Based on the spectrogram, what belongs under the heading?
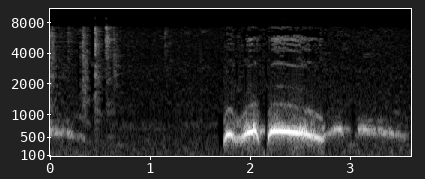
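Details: Spotted dove cooing: a fading coo at the start, a pause, then a wavering two-part coo with a drawn-out tail and a softer trailing note.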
